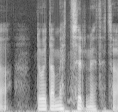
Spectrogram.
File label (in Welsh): "metr", Welsh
